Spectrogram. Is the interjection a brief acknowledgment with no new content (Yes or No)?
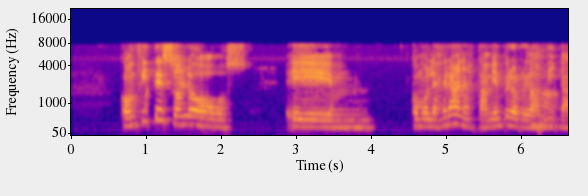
No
